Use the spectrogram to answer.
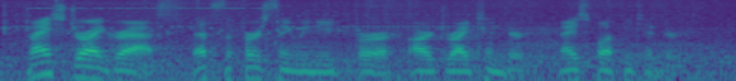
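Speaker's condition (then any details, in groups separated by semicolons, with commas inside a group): No condition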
